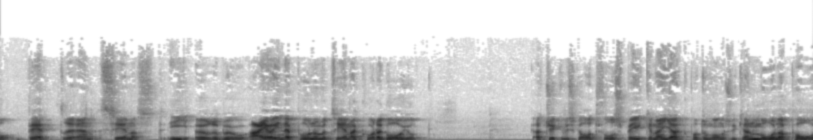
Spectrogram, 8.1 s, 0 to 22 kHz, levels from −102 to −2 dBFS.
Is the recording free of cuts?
yes; 0 cuts

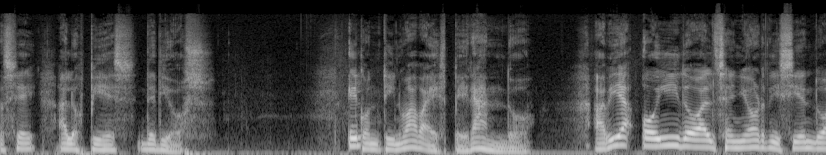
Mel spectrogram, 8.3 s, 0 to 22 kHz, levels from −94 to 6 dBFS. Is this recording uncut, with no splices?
no; 1 cut; at 3.6 s

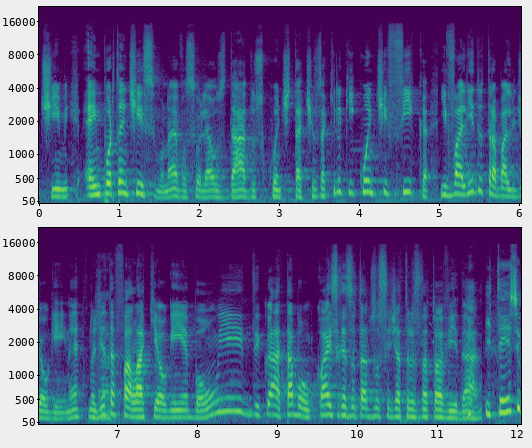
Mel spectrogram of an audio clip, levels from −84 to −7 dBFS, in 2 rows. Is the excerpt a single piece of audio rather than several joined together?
yes; 0 cuts

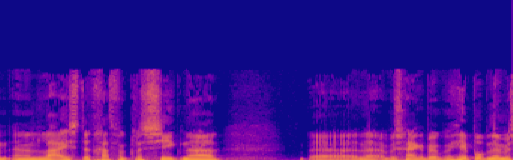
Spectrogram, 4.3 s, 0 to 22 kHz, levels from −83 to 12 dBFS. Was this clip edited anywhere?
no; 0 cuts

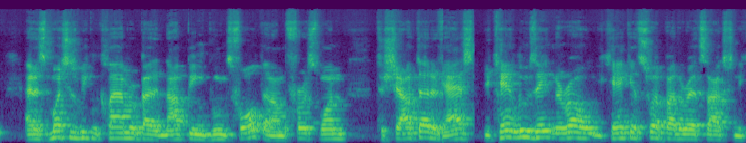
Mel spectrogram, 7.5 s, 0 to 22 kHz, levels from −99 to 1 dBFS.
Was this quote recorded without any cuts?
no; 3 cuts; at 2.9 s, 4.4 s, 4.7 s

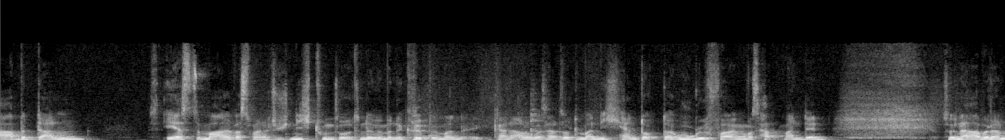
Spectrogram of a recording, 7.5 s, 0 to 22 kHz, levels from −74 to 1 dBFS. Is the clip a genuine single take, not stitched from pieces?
no; 1 cut; at 3.2 s

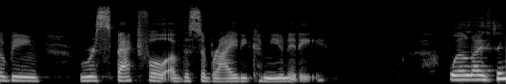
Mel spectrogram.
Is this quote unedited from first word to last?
yes; 0 cuts

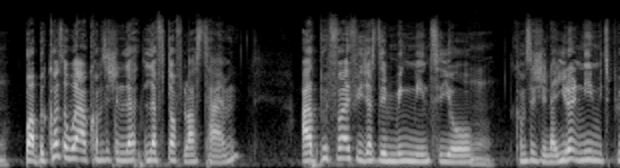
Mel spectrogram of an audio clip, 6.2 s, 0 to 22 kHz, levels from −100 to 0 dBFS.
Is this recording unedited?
yes; 0 cuts

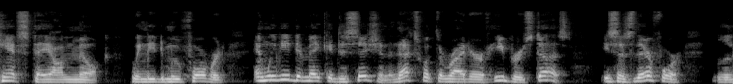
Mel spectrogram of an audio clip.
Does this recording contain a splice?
no; 0 cuts

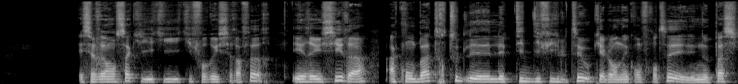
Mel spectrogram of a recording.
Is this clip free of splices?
no; 2 cuts; at 2.8 s, 3.8 s

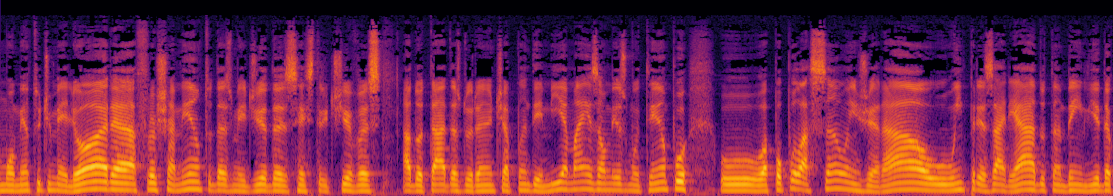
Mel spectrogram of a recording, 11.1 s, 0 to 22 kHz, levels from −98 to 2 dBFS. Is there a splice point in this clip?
no; 0 cuts

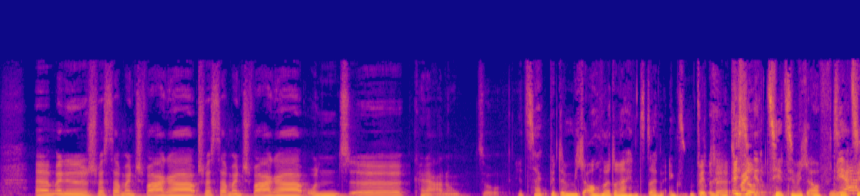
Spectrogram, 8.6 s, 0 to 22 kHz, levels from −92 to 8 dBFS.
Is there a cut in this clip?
yes; 5 cuts; at 2.0 s, 4.1 s, 4.7 s, 7.3 s, 7.6 s

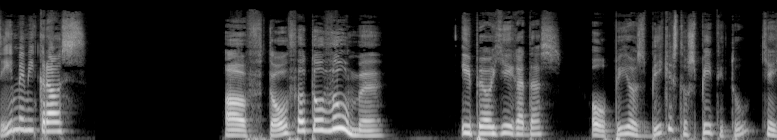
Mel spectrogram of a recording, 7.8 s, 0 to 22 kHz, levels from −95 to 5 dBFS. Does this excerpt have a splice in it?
no; 0 cuts

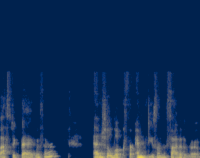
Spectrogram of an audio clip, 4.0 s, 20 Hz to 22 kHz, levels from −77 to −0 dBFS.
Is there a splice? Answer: no; 0 cuts

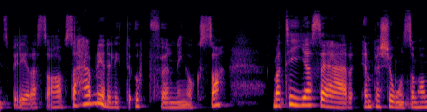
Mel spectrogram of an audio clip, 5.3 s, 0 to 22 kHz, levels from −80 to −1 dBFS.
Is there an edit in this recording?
no; 0 cuts

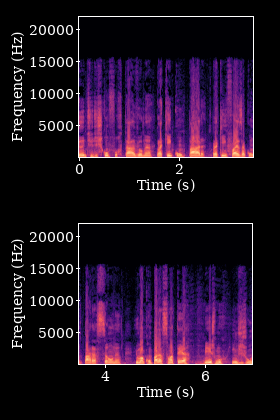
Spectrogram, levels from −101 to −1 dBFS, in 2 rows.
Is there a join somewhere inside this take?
yes; 3 cuts; at 1.5 s, 2.6 s, 4.4 s

